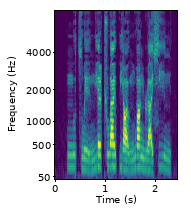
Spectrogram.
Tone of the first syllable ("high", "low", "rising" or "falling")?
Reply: rising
